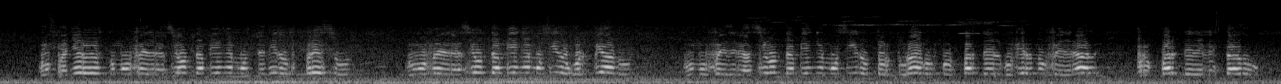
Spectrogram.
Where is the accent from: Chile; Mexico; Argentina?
Mexico; nuestros recursos que tenemos como mexicanos.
